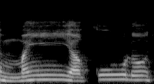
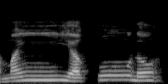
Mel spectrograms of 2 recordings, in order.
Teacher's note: من یقول، یہ نون ساکن ہے، نون ساکن کے بعد یہ یا آ رہی ہے حروف یرملون میں سے آ رہا ہے، تو یہاں پر ادغام ہوگا، ٹھیک ہے، اور گننا بھی ہوگا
